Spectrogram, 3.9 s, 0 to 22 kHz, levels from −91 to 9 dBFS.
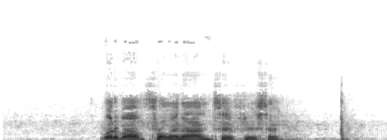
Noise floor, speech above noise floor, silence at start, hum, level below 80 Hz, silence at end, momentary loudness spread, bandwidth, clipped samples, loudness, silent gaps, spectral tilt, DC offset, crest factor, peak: -65 dBFS; 52 dB; 1.05 s; none; -56 dBFS; 0.45 s; 24 LU; 7.6 kHz; under 0.1%; -14 LUFS; none; -5.5 dB/octave; under 0.1%; 16 dB; 0 dBFS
